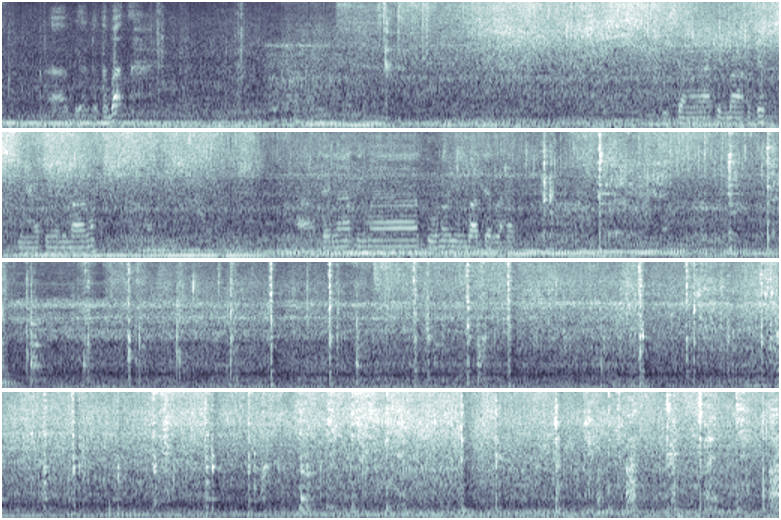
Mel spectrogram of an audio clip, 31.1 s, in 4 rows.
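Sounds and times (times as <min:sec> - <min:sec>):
low hum: 0:00.0 - 0:31.0
butter sizzling in a wok: 0:03.4 - 0:10.7, 0:12.3 - 0:15.8, 0:16.5 - 0:31.0
metal spatula scraping a pan: 0:13.2 - 0:15.9, 0:24.8 - 0:31.0.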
